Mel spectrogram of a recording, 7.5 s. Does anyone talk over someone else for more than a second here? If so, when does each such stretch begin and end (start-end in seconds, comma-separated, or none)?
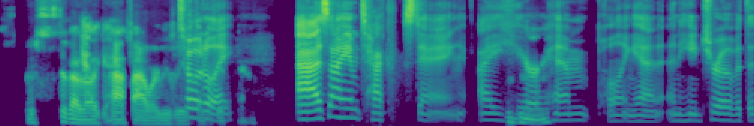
none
